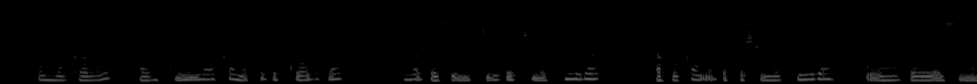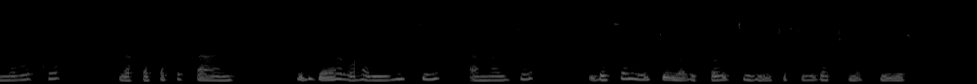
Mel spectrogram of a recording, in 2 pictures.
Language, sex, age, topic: Kinyarwanda, female, 18-24, health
